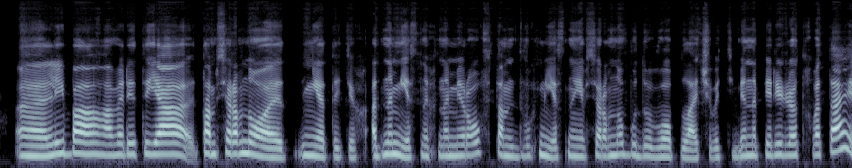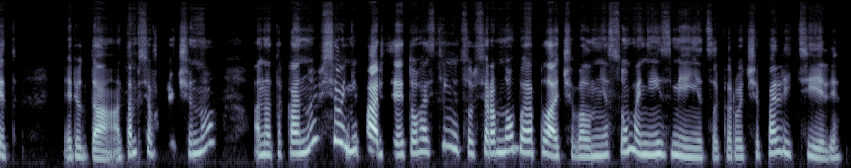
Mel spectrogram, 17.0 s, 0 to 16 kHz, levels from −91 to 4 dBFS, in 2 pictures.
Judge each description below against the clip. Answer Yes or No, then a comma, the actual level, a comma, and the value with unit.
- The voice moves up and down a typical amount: Yes, average, 4.2 semitones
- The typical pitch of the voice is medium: No, high, 200 Hz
